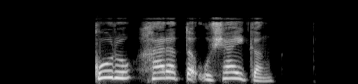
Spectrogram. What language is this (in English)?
Yanahuanca Pasco Quechua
